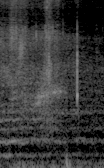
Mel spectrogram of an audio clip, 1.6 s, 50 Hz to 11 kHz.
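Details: Honey bees buzzing at an open winter feeding station in December, feeding on honey and comb set out about 150 feet from the hive; continuous low drone with brief louder passes of individual bees.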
